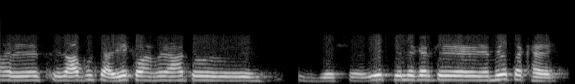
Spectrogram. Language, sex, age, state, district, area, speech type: Hindi, male, 60+, Uttar Pradesh, Azamgarh, rural, conversation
